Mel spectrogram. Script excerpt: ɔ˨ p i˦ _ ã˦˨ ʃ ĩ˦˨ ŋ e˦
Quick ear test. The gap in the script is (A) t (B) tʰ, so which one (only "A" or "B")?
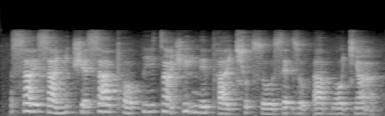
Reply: A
